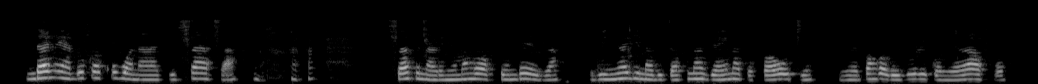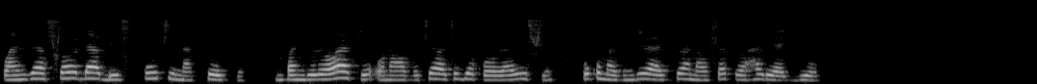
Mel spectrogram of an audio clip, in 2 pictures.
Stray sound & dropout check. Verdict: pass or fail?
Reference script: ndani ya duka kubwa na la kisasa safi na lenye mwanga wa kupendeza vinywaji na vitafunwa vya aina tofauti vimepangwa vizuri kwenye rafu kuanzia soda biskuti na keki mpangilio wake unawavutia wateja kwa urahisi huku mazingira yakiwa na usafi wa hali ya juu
fail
